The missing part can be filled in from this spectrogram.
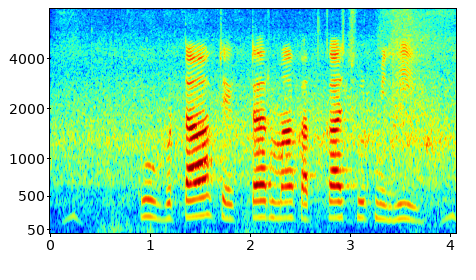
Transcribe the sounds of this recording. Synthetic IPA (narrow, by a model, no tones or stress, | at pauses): kubəʈaʈeːkʈəɾmãkət̪kat͡ʃʰuːʈmɪliː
